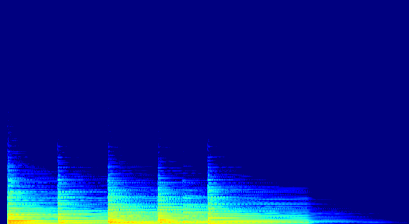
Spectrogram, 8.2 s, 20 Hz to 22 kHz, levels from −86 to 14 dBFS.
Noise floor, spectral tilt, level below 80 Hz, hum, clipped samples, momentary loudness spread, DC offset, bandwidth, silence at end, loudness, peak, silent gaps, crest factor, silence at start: -77 dBFS; -9.5 dB/octave; -44 dBFS; none; under 0.1%; 15 LU; under 0.1%; 6 kHz; 2 s; -20 LUFS; -2 dBFS; none; 20 dB; 0.15 s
